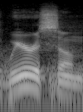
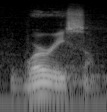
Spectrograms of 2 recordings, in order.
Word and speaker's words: wearisome: Zoe, your word is wearisome. It could also be pronounced wearisome or worrisome. I'm sorry, that last pronunciation was not correct. It is wearisome or wearisome.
